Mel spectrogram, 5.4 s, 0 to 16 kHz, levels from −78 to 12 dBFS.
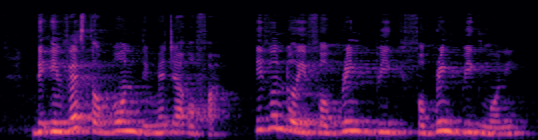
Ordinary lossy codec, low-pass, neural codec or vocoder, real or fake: none; 10.8 kHz; none; real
